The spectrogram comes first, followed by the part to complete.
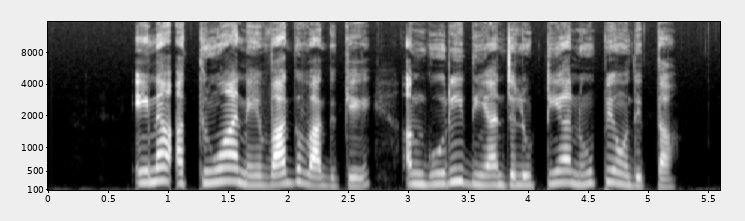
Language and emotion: Punjabi, neutral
